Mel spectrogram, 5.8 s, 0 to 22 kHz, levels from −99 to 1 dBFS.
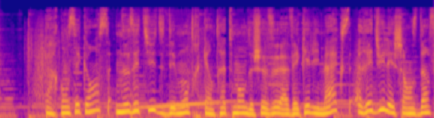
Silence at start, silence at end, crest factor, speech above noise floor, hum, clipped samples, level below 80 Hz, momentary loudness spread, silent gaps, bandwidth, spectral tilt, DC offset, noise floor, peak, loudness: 0 s; 0 s; 12 dB; 21 dB; none; under 0.1%; -42 dBFS; 4 LU; none; 16.5 kHz; -6 dB/octave; under 0.1%; -37 dBFS; -4 dBFS; -17 LUFS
